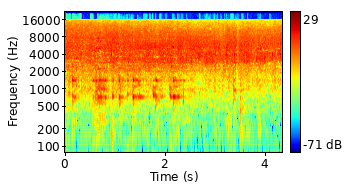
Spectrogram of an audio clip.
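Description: Pirandai (adamant creeper) chutney is stirred into hot oil with asafoetida, giving a loud, continuous sizzle broken by repeated light metal clinks of a spoon against the pan; no voices.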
